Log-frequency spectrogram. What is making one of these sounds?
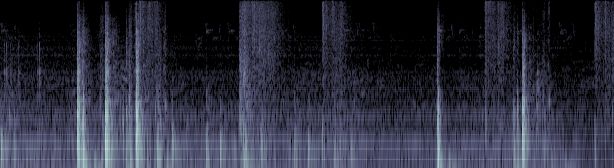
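A cardboard box thuds down onto the ground.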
